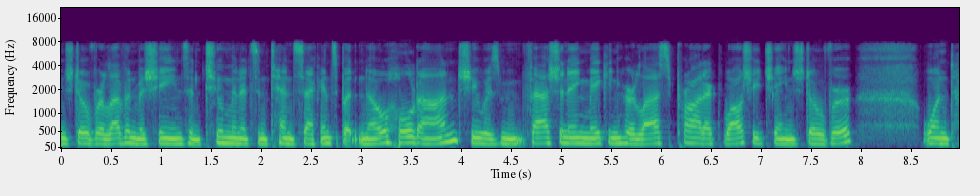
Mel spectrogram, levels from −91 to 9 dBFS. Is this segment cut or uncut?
uncut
